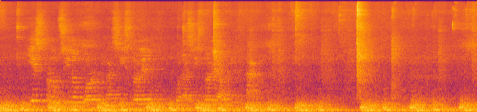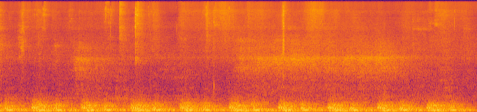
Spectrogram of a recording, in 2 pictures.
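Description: Regular, low-pitched heart sounds with a soft extra thud falling just before the first heart sound. This is a fourth heart sound, a late-diastolic gallop from the atrium pushing blood into a stiff ventricle. It differs from a third sound, which follows the second sound.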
